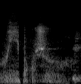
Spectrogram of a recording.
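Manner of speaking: whispered caller; secretive caller whispering to the hotline. Acted. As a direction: whisper so nobody overhears. Caller not wanting to be heard.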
